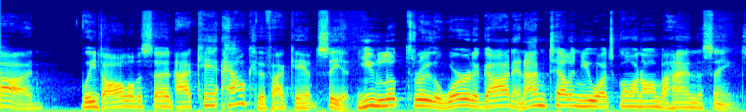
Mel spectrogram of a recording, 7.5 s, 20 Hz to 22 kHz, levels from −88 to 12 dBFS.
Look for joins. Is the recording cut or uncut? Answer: cut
